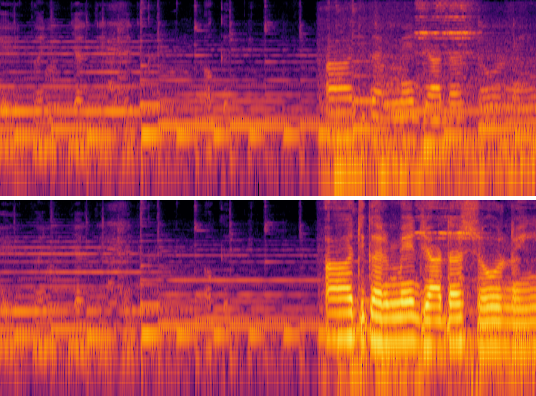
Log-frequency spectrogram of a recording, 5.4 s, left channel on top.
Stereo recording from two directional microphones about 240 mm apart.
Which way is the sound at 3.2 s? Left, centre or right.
Right.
